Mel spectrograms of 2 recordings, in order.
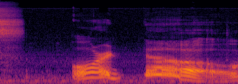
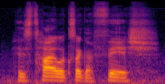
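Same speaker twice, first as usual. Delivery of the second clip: normal talking voice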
